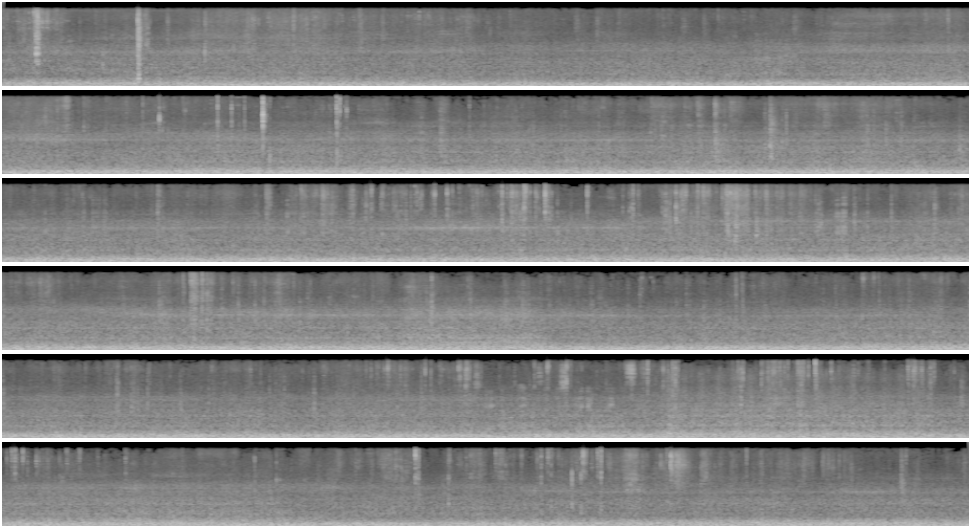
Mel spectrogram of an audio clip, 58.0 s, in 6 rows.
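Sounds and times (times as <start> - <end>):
train cabin low rumble: 0.0 - 58.0.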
